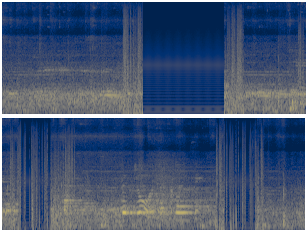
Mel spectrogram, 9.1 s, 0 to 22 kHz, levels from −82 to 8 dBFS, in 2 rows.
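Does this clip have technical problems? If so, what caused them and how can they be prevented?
Yes. The sound drops out three times, from 1.81 to 3.61 s, from 4.44 to 5.65 s, and from 7.76 to 8.47 s, with crackle at the edges of each gap and only faint hiss in between. This is intermittent contact: a loose plug or cable briefly loses its connection. The signal path stays open for about 1.23 s in the first event and about 0.49 s and 0.48 s in the later two. To prevent it, seat connectors firmly, use locking plugs where possible, and replace worn cables before recording.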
